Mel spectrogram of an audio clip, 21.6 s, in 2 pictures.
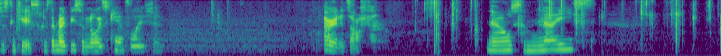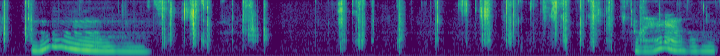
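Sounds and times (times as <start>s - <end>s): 
speech: 0.0s - 2.5s, 4.8s - 5.7s, 7.3s - 8.9s, 11.3s - 13.4s, 20.4s - 21.6s
boiled eggshell being cracked and peeled: 6.2s - 11.7s, 12.5s - 21.6s.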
